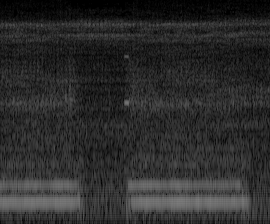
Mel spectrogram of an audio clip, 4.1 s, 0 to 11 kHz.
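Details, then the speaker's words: Chinese laser cutter run with RDWorks, gantry head moving at 50 mm/s: a steady mid-pitched stepper hum during two moves that drops out between them. Owner suspects the stepper motor causes the jumpy cut, not confirmed. "I think that it's the stepper motor that's causing the problem because if we listen here this is 50 mm a [Laughter] second"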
